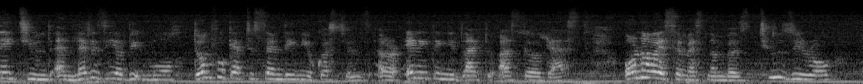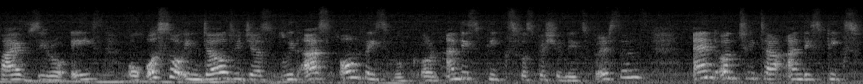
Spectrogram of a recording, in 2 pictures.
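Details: Adult woman speaking (presenter); Normal speech.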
